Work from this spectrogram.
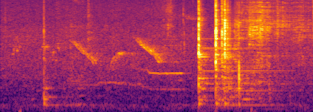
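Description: A pot of boiled dumplings is lifted off the stove and shaken, giving a burst of metallic clinks and rattles after quieter kitchen noise and a few faint high chirps.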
